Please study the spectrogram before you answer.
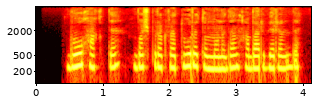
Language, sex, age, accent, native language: Uzbek, female, 18-24, Namangan, Uzbek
